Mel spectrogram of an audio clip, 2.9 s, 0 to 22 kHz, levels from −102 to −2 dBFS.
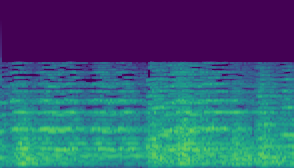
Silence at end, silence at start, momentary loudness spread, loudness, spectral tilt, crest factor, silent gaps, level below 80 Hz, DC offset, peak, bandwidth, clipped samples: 0 s; 0 s; 6 LU; -27 LUFS; -9 dB/octave; 16 dB; none; -58 dBFS; under 0.1%; -12 dBFS; 5 kHz; under 0.1%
